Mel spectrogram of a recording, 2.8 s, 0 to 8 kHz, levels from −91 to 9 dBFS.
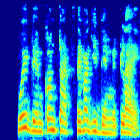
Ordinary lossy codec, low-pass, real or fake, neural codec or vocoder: none; 7.2 kHz; real; none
